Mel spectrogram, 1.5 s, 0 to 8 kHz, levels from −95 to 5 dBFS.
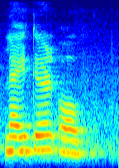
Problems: none marked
